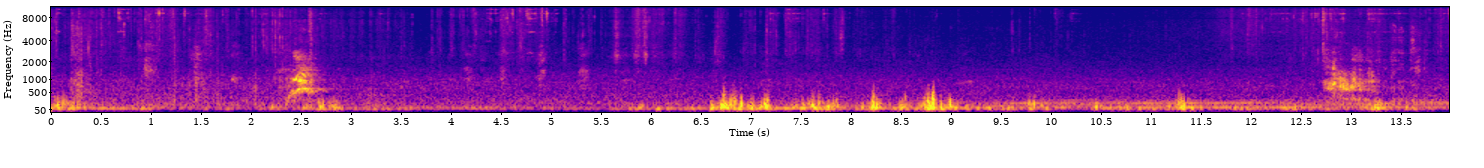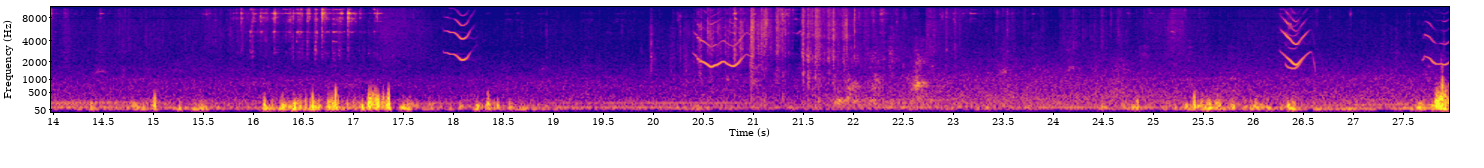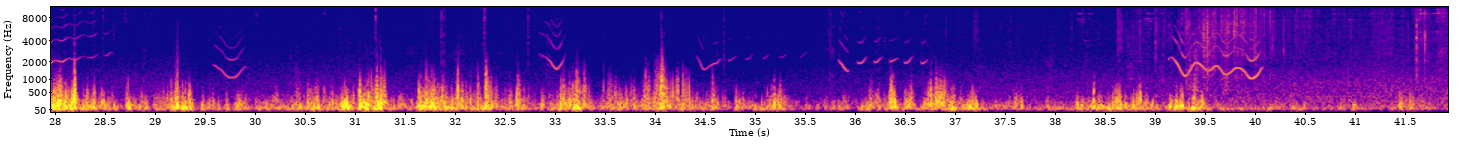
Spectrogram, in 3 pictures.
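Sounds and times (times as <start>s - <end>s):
footsteps on dry leaves: 0.0s - 4.3s
person squeaking to call dogs: 17.9s - 18.3s, 20.4s - 21.2s, 26.2s - 26.7s, 27.6s - 28.6s, 29.6s - 30.0s, 32.8s - 33.2s, 34.4s - 36.8s, 39.0s - 40.2s.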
